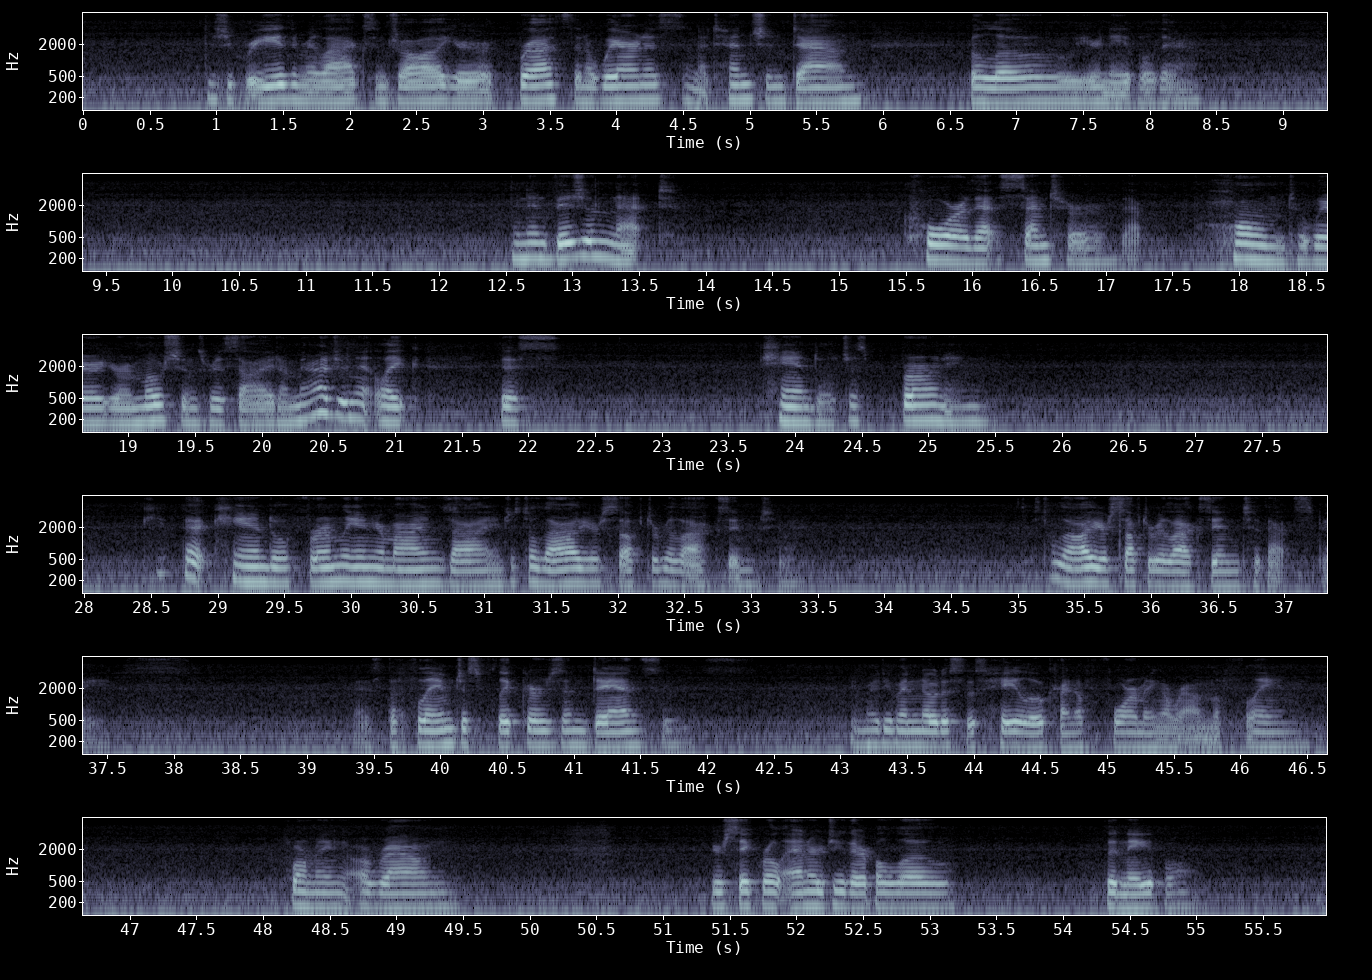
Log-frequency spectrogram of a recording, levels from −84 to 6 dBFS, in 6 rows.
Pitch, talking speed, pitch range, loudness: 125 Hz, 95 wpm, 120-160 Hz, -27 LUFS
